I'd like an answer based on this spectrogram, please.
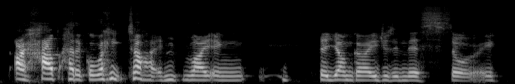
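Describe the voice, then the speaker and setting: A woman with an English accent, fairly even intonation, and a fairly slow pace. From England. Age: 30s. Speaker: fanfiction author. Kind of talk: casual chat. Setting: live video stream. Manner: halting.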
